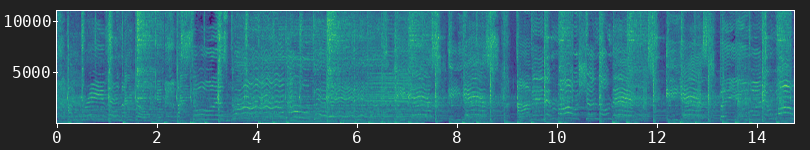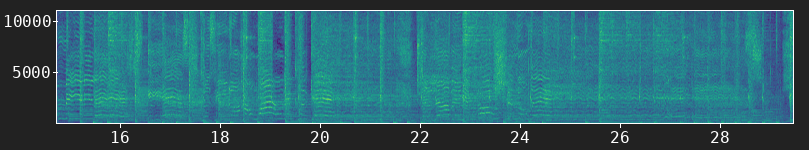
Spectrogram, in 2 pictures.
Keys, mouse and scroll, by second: 8.2 click, 9.2-11.1 middle drag, 11.1 shift+a, 13.9-21.5 drag, 21.7 ctrl+s, 22.5 middle click, 23.3-25.4 scroll up 6, 25.4-28.6 middle drag, 28.6-29.4 drag.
